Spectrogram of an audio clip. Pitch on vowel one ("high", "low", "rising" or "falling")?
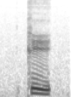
falling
